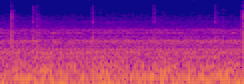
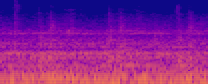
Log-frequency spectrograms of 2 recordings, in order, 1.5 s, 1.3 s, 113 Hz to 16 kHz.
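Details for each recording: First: Hcalory 5–8 kW 12 V diesel air heater turned down to a low setting: soft steady fan hum slowing and quieter, faint regular fuel-pump tick about twice a second; running smoothly. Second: Hcalory 5–8 kW 12V diesel air heater running and putting out heat: quick, light fuel pump ticks over a low rumble, amplified by the wire cart the pump rests on; isolating the pump would quiet it.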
